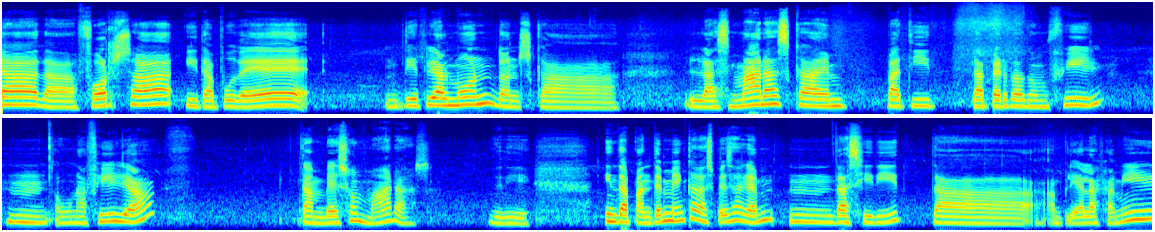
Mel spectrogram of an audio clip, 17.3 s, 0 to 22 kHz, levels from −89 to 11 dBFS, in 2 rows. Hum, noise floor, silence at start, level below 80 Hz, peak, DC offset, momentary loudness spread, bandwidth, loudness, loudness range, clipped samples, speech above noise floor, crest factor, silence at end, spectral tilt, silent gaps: none; -55 dBFS; 0 s; -70 dBFS; 0 dBFS; under 0.1%; 15 LU; 20 kHz; -19 LUFS; 6 LU; under 0.1%; 36 dB; 20 dB; 0 s; -3.5 dB/octave; none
